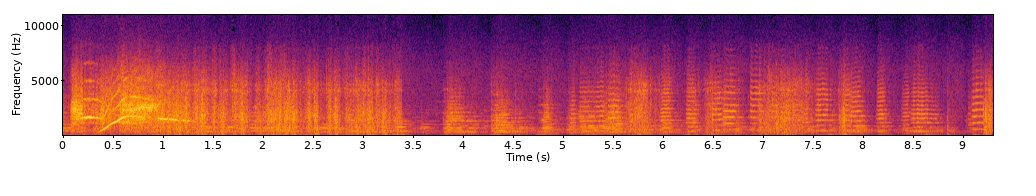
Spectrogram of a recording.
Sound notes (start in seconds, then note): 2.5 ice rattles; 5.5 frantic orchestra music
